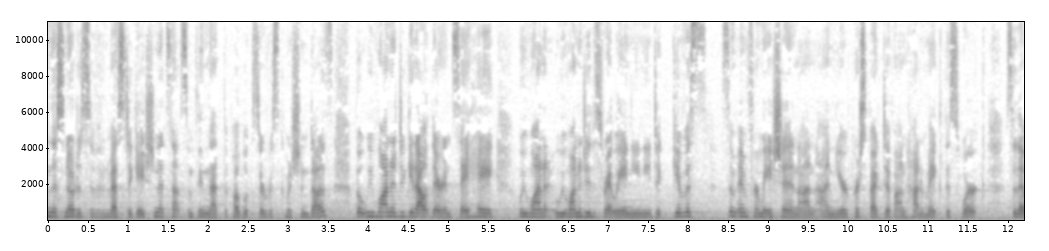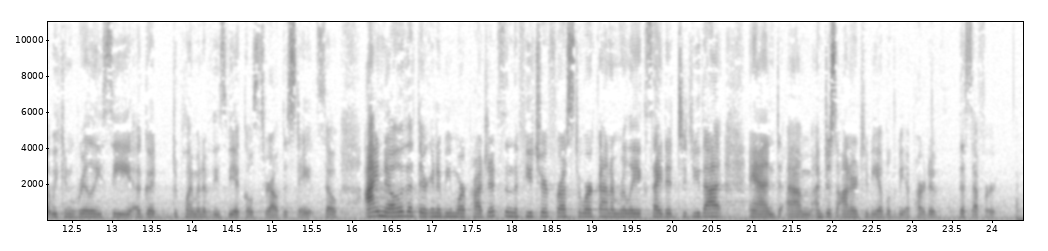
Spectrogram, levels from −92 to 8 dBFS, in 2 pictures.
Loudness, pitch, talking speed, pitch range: -38 LUFS, 190 Hz, 260 wpm, 175-205 Hz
